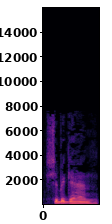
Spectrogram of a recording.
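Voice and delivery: ordinary delivery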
